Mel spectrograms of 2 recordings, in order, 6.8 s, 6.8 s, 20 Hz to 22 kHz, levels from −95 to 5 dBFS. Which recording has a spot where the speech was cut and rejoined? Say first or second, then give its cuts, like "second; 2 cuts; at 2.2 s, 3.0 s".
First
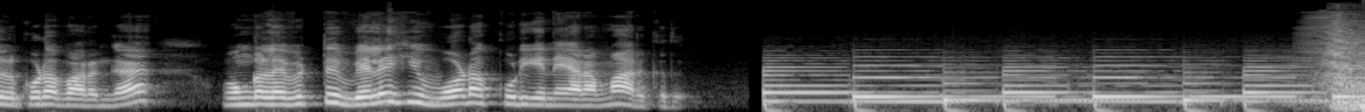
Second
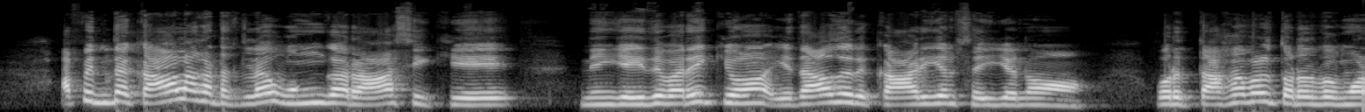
first; 1 cut; at 3.7 s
